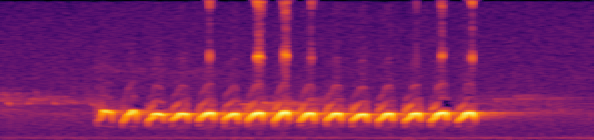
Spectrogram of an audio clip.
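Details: Eurasian nuthatch in woods giving a rapid, even series of about fifteen sharp rising whistled notes lasting nearly two seconds, loud and clean against a quiet background with a soft low drone.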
